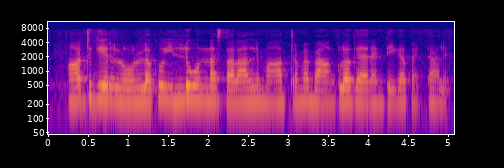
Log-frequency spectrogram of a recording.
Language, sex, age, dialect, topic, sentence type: Telugu, female, 18-24, Telangana, banking, statement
